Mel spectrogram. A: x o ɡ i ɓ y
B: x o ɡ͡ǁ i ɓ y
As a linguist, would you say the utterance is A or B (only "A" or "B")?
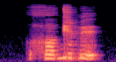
A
